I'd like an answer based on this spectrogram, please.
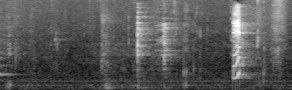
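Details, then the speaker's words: A young child, a toddler being fed at mealtime, gives brief, sharp hiccups amid quiet room noise and dish clatter. "Hiccup? Do you have the hiccups?"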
